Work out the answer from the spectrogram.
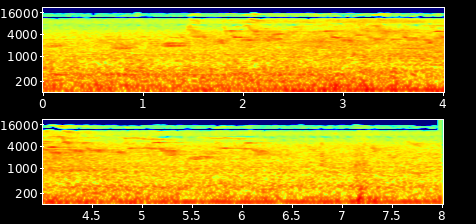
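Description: A number of small birds chirping and singing in short, quick calls, busiest in the middle, over a steady low rumble of road traffic.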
